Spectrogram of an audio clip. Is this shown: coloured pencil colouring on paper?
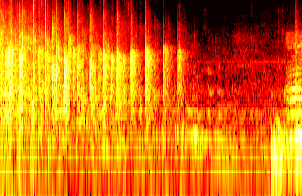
no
